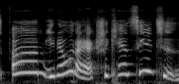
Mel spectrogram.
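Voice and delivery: high, quick hedging; imitating technician. Technician sheepishly admitting the cyst is gone, high and quick. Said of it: "She goes".

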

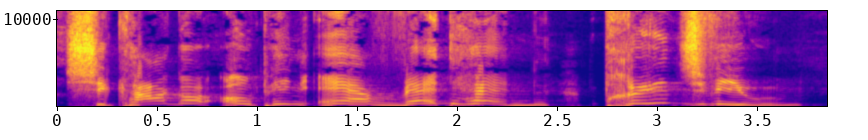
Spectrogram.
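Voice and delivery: put-on high sing-song Dutch boy voice. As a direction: read it as a silly Dutch boy. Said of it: "like, Dutch boy voice".

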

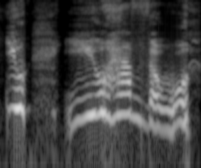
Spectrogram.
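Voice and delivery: startled, laughing disbelief; surprised. Retold or imitated. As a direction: ask it in amused disbelief. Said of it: "I was like".

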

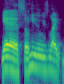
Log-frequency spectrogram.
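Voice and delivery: ordinary talk

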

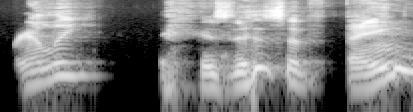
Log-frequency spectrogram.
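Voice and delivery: incredulous, half laughing at the idea; amazed disbelief. Retold or imitated. Husband marvelling at quick repair, amazed laugh. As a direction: pitch leaps up on really, then a laugh. Own amazed reaction retold.

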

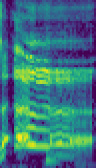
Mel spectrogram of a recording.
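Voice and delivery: mock pained groan. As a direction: imitate her choking back a laugh. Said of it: "and then she goes".

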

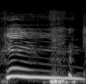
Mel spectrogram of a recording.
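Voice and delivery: very high, giddy yay; hammed-up childlike glee; gleeful mock cheer. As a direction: squeal it while zooming about. Acting Dracula running down the halls.

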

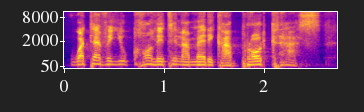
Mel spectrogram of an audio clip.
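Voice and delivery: exaggerated African accent, pleading and indignant; mock African accent. Host fake-hijacks his broadcast, mock African accent. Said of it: "that is my impression of how they sound".

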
